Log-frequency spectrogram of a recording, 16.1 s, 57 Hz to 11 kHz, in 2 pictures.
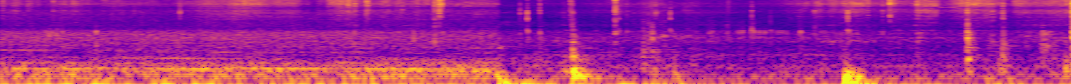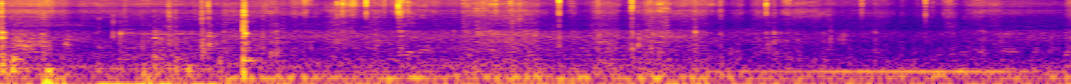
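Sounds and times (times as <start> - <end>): clicks and rustles of handling: 0.0 - 16.0.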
